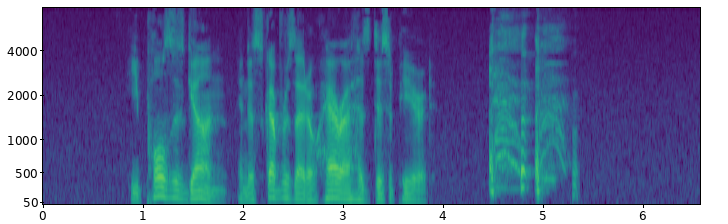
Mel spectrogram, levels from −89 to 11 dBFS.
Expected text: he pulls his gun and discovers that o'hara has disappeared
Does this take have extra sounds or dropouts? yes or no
yes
